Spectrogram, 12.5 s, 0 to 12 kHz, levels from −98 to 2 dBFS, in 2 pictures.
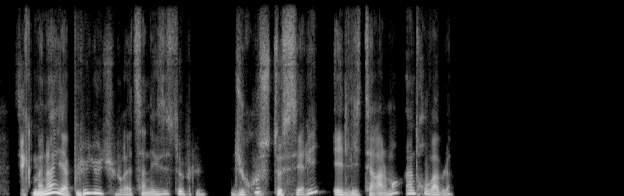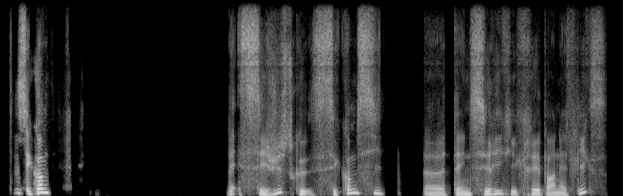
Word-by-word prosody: c'est - - -3
que - - -9
maintenant, 130 +11 +8
il 235 - +6
y - - +6
a - - +1
plus 200 - +2
YouTube 190 -9 0
Red, 125 - -6
ça 120 - -4
n'existe 145 +6 -2
plus. 125 -3 -11 0.2
Du 125 -1 -3
coup, 125 - -1
cette 130 - -1
série 190 - -2
est 125 - +4
littéralement 110 - -2
introuvable. 135 -9 -1 1.8
Tu 215 - -12
sais, - - 0
c'est - - +5
comme 235 0 +9 1.8
Beh, - - -2
c'est 135 -4 +1
juste 220 - -1
que 145 -2 +1
c'est - - -4
comme 210 +2 +2
si, 190 -3 -2 0.4
heu, 115 -1 0
tu 140 - +2
as - - +2
une 125 - +3
série 145 +7 +1
qui 160 -3 -4
est - - -4
créée 135 +2 0
par 115 -4 -1
Netflix. 115 - -4
135 Hz, 190 wpm, -24 LUFS, 125-190 Hz, 1.8 s, comme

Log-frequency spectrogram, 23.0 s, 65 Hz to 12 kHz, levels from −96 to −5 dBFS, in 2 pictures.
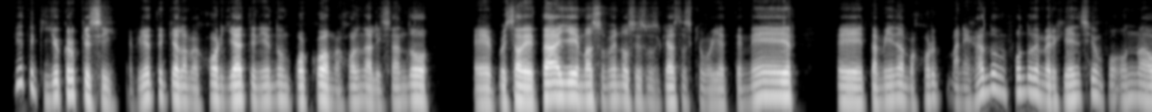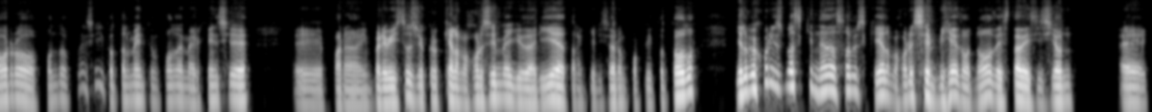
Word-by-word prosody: Fíjate 240 -5 -8
que 120 -4 -18
yo 135 +2 -1
creo 150 -2 +1
que 130 - +1
sí. 100 -7 -4
Y - - -24
fíjate 130 +4 -3
que 125 - -3
a 120 - +7
lo 110 - -2
mejor 110 +4 -2
ya 120 +2 +7
teniendo 115 0 -7
un 115 - -8
poco 110 +3 -2
a - - +11
lo 110 - +3
mejor 110 +4 -7
analizando, 110 +2 -2 0.4
eh, 100 0 -1
pues 105 +1 -5
a 120 - +9
detalle 130 +5 +8
más 120 -1 -1
o 110 - -13
menos 115 -2 -5
esos 105 -3 -13
gastos 105 -1 -4
que 105 - -19
voy 95 0 -11
a - - -7
tener, 135 +7 +1 0.4
eh, 110 -2 0
también 110 +2 -5
a - - -1
lo 120 - -2
mejor, 120 +4 -11
manejando 120 - -7
un 170 -4 -12
fondo 165 +2 -7
de 155 - -1
emergencia, 120 +3 -5
un 125 - -14
fo 120 - -15
un 120 +3 -13
ahorro, 120 -3 -2
fondo 115 +2 -15
pues 200 -1 -24
sí, 235 -2 -22
totalmente 115 - -9
un 105 - -20
fondo 115 +2 -10
de - - -6
emergencia, 115 +3 -3 0.4
eh, 95 -1 -10
para 95 -2 -7
imprevistos, 105 +7 0
yo 115 - -5
creo 110 - -7
que - - -1
a - - +6
lo 110 - +1
mejor 110 +4 -4
sí 130 +2 0
me 125 0 -2
ayudaría 105 +2 +2
a 105 - +1
tranquilizar 95 +1 -8
un 100 - -11
poquito 100 +3 -14
todo. 140 - +6 0.4
Y 145 - +4
a - - +9
lo 170 - +5
mejor 250 +7 +3
es 210 -3 -6
más 215 0 +3
que 220 - -9
nada, 175 +2 +3
¿sabes 175 -1 -4
qué? 140 - +1
A 145 - +6
lo 140 - -3
mejor 120 +4 -4
ese 140 +2 +5
miedo, 110 -1 +1
¿no? 125 +6 +1
De 110 - +1
esta 100 - +4
decisión, 110 +2 +2 0.5
eh, 105 -1 -1
115 Hz, 240 wpm, -25 LUFS, 105-130 Hz, 0.5 s, a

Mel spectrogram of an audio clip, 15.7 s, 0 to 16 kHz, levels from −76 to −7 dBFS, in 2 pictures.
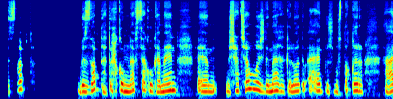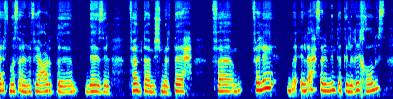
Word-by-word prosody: بالضبط، 240 +9 -5 0.8
بالضبط، 205 +6 +2
هتحكم 200 +5 +1
نفسك، 230 +3 0
وكمان 210 +4 +3 0.4
امم، 195 +1 0 0.2
مش 210 +2 0
هتشوّش 260 -1 +3
دماغك، 205 0 0
اللي 195 - +1
هو 210 - +2
تبقى - - -5
قاعد 220 -2 0
مش 200 0 -8
مستقر، 200 +5 0 0.4
عارف 215 +5 +1
مثلًا 215 +2 +1
إن 195 +1 -3
في 215 +3 +1
عرض 200 0 +1 0.6
نازل، 195 -1 0 0.4
فأنت 225 -2 +2
مش 195 0 0
مرتاح، 200 +3 +1 0.4
ف 215 - -2 0.6
فليه؟ 275 +6 +4 0.3
م 225 +3 -3
الأحسن 225 0 +1
إن 220 +1 +1
أنت 245 -1 0
تلغيه 220 0 0
خالص، 235 +8 -1
215 Hz, 120 wpm, -21 LUFS, 195-230 Hz, 0.8 s, فليه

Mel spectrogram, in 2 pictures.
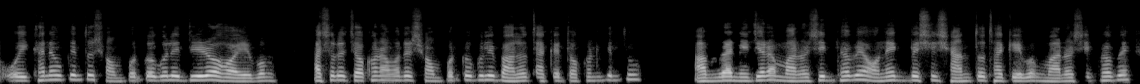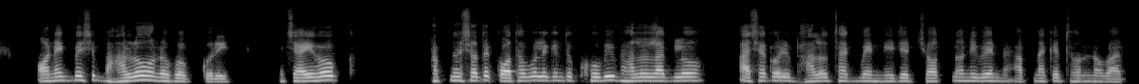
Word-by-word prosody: ঐখানেও 195 +5 +1
কিন্তু 220 0 +1
সম্পর্কগুলি 180 +6 0
দৃঢ় 195 +1 +7
হয় 155 -2 +3
এবং 165 +3 -3 0.5
আসলে 200 +4 0
যখন 175 - 0
আমাদের 95 - -1
সম্পর্কগুলি 195 +5 -1
ভালো 160 +2 +1
থাকে, 165 +1 -3
তখন 165 +3 -5
কিন্তু 200 +4 -5 0.7
আমরা 160 +2 +3
নিজেরা 190 +4 +2
মানসিকভাবে 185 +6 0 0.2
অনেক 185 +3 0
বেশি 195 +1 0
শান্ত 155 +2 -2 0.2
থাকি, 165 -1 -2
এবং 170 +1 -1 0.2
মানসিকভাবে 175 +7 -2 0.6
অনেক 175 +3 +1
বেশি 200 +1 +2 0.2
ভালো 155 +7 +4 0.2
অনুভব 155 -4 +2 0.2
করি। 130 0 +1 0.7
যাই 155 +1 +6
হোক 195 0 +6 1.0
আপনার 180 +1 -2
সাথে 180 +2 +4
কথা 155 +2 +5
বলে 185 0 +4
কিন্তু 180 0 -2 0.2
খুবই 175 +2 +4
ভালো 160 +2 +2
লাগলো। 170 +1 +2 0.6
আশা 175 +3 0
করি 175 -1 +2 0.2
ভালো 145 +3 0
থাকবেন, 155 -1 -2
নিজের 150 +1 -2
যত্ন 145 -1 -3 0.2
নিবেন, 165 0 0 0.3
আপনাকে 145 +2 -5 0.2
ধন্যবাদ। 135 -3 -4
170 Hz, 125 wpm, -23 LUFS, 155-190 Hz, 1.0 s, দৃঢ়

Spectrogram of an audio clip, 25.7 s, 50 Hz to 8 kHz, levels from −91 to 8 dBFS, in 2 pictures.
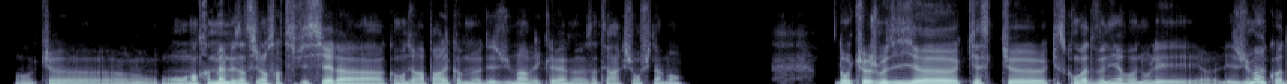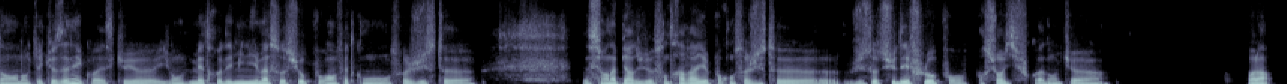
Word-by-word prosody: Donc, 95 0 -8
heu, - - +2
on 85 +1 -4
on 85 -1 -2
on 90 - -1
entraîne 95 +1 +2
même 110 +1 +8
les 100 -1 +4
intelligences 100 +1 +1
artificielles 100 +2 +2
à, 90 -3 +3
comment 90 0 -2
dire, 100 0 0
à 85 - -1
parler 85 +2 +1
comme, 90 -2 -2
heu, - - -1
des 85 0 -3
humains 100 +4 +2
avec 85 -4 -3
les - - +1
mêmes, 90 0 +1 0.2
heu, 85 - -8
interactions 80 -3 -5
finalement. 125 - -4 1.5
Donc, 105 +1 +3
heu, 110 - +9
je 105 - +1
me 115 - +6
dis, 170 +7 +4
heu, 120 -5 +8
qu'est-ce 155 -2 -1
que 115 -3 +3
qu'est-ce 140 -2 -10
qu'on 115 - -1
va 105 - +6
devenir, 115 - +1
heu, - - 0
nous 125 +7 -1
les, 90 -7 -1
heu, - - -9
les 100 +2 -3
humains 250 - +4
quoi, 105 - -1
dans 95 -1 -2
dans 95 0 -3
quelques 95 +3 -4
années, 160 -1 +2
quoi? 95 -4 -4
Est-ce 90 - -8
qu'ils 90 -2 -4
vont 95 -1 -4
mettre 105 0 -1
des 95 0 -1
minima 105 +1 +3
sociaux 100 +3 -2
pour 115 -5 -7
en 90 - +1
fait 105 +4 -5
qu'on 90 -2 -5
soit 90 - -4
juste, 110 +3 -6
heu, 90 0 -3 1.2
si 95 - -4
on 100 - +2
a - - +4
perdu, 95 -1 0
heu, 90 - -1
son 100 - -5
travail 110 +4 +2
pour - - -7
qu'on 95 - -4
soit 95 0 -3
juste, 110 +5 -7
heu, 90 -1 -3
juste 105 +1 -8
au-dessus 105 +1 -1
des 100 -1 +4
flots 130 +8 +3
pour 90 -10 -8
pour 90 +1 -11
survivre 95 +6 -2
quoi 90 - -4
donc, 95 +2 -6
heu. 90 -2 -1 1.6
Voilà. 90 -2 +2
95 Hz, 200 wpm, -23 LUFS, 90-110 Hz, 1.6 s, heu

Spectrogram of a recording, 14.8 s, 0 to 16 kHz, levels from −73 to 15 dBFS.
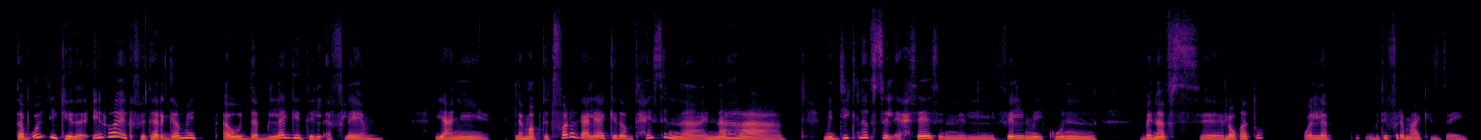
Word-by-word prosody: طب 230 -2 +4
قُل 365 - +1
لي 335 - +6
كده، 225 -6 +4
إيه 330 +5 +2
رأيك 310 - 0
في 235 - -1
ترجمة 230 +6 +3 0.3
أو 220 +1 +5
دبلجة 225 +9 +1
الأفلام؟ 195 -3 -2 0.5
يعني 195 -3 +1 0.2
لمّا 215 -1 +4
بتتفرج 270 - 0
عليها 240 +5 +4
كده 260 -1 +2
بتحس 290 - -5
إن 255 - +2
إنها 190 -1 0 0.4
مدّيك 275 +9 -1
نفس 315 -2 -1
الإحساس 250 0 +3
إن 190 -4 -4
الفيلم 185 +6 0
يكون 210 0 0 0.4
بنفس 210 +2 -1
لغته 200 +9 -1 0.4
والّا 180 -1 0 0.4
بتفرق 250 +5 -3
معاك 205 0 -3
إزاي؟ 180 -1 -10
215 Hz, 125 wpm, -22 LUFS, 190-245 Hz, 0.5 s, لي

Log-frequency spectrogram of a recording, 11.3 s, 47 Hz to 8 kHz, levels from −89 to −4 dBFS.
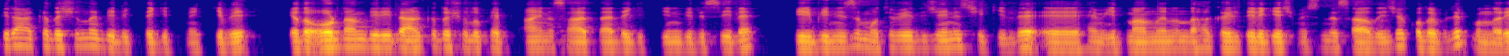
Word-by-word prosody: bir 125 - -2
arkadaşınla 120 -1 -2
birlikte 95 -3 -3
gitmek 85 -1 -11
gibi 95 +3 +1 0.3
ya - - +3
da - - +8
oradan 115 +1 +7
biriyle 110 -1 +3
arkadaş 100 +2 0
olup 100 -1 -4
hep 100 0 -3
aynı 95 0 -3
saatlerde 90 -1 0
gittiğin 90 0 -7
birisiyle 90 +4 -4 0.3
birbirinizi 100 +3 0
motive 105 0 -3
edeceğiniz 105 +2 -2
şekilde, 85 -6 +2
eee, 85 -1 +1
hem 95 -2 -6
idmanlarının 95 +2 -2
daha 100 +2 -3
kaliteli 95 -1 +1
geçmesini 95 +2 -3
de 100 - -4
sağlayacak 90 +5 0
olabilir, 95 +11 +2
bunları 85 -2 +1
95 Hz, 160 wpm, -25 LUFS, 90-105 Hz, 0.3 s, da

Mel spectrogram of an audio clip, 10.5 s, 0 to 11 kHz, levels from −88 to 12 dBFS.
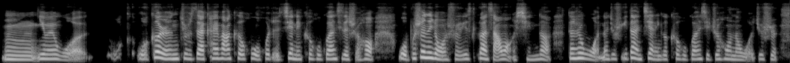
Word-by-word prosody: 嗯， 205 -2 0
因 240 -1 +3
为 235 0 +2
我 185 -6 -2 0.3
我 - - -19 0.2
我 - - -2
个 305 -1 +7
人 235 -2 +3
就 250 - -5
是 230 - -5
在 230 0 +5
开 255 +2 0
发 245 -1 +4
客 245 -1 -1
户， 230 -2 -2
或 235 +3 -4
者 - - -8
是 - - -6
建 260 -2 0
立 220 - -2
客 235 - -6
户 220 - -7
关 230 +1 +2
系 230 - -9
的 215 - +1
时 - - -5
候， 220 -4 +1 0.3
我 240 -3 +3
不 255 - -4
是 310 +4 +6
那 285 -1 +7
种 215 -5 +3
属 220 - -8
于 220 +3 -4
乱 245 -4 +5
撒 - - +3
网 220 - -1
型 200 -1 -2
的。 220 - -1 0.2
但 255 0 +2
是 270 - +6
我 225 -9 0
呢， - - -3
就 230 - -7
是 - - -11
一 - - -5
旦 260 -3 +3
建 235 +1 -1
立 - - -6
一 - - -7
个 210 +1 -7
客 230 - -8
户 210 - -10
关 220 +2 -3
系 225 -1 -7
之 220 +2 -5
后 225 0 -3
呢， 200 -2 -4
我 170 - -8
就 225 - -8
是 220 -2 -7
230 Hz, 345 characters per minute, -21 LUFS, 215-245 Hz, 0.3 s, 个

